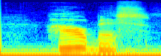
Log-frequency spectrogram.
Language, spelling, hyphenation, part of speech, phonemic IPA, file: Dutch, aalbes, aal‧bes, noun, /ˈaːl.bɛs/, Nl-aalbes.ogg
- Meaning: 1. red currant or white currant (Ribes rubrum) 2. the berry of this plant; a red or white currant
